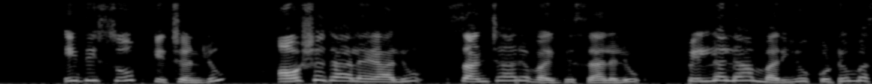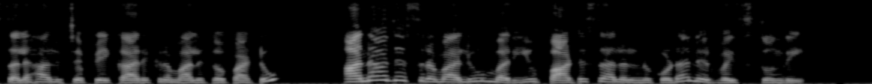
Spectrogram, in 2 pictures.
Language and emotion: Telugu, neutral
